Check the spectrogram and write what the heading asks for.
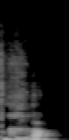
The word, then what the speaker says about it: غ: The next letter is غ. This letter is very similar to the عين when it comes to the shape of it, but with the pronunciation, it's very similar to the French R.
